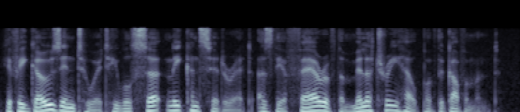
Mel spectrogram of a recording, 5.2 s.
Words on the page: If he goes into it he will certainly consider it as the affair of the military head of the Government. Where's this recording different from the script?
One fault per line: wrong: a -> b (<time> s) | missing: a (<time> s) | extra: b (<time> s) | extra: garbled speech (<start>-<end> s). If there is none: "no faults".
wrong: head -> help (4.0 s)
